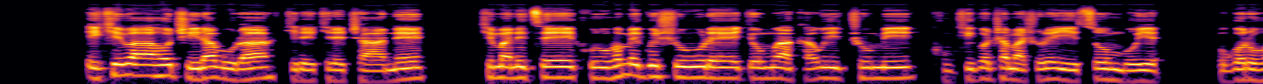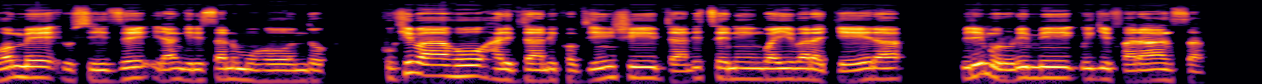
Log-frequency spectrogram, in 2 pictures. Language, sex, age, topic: Rundi, male, 36-49, education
